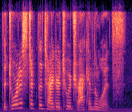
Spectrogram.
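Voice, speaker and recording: A woman storyteller with a bright, forward voice reads a children's tale expressively and deliberately. The recording is dry and close, though slightly dull in tone. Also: mid-range voice, lively intonation, no room sound. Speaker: storyteller reading aloud. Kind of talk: scripted children's story narration.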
